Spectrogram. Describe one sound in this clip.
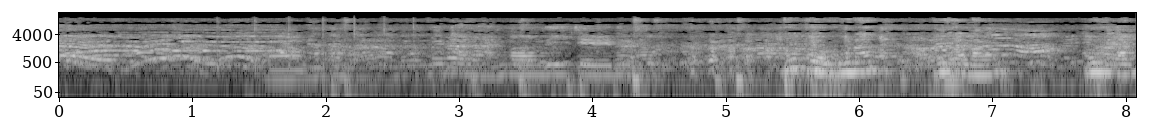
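A man sings loudly through a microphone over a loudspeaker.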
